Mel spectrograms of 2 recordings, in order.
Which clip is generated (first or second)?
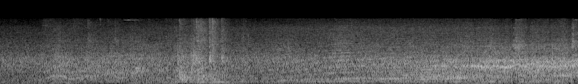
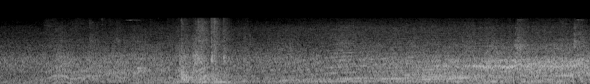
first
